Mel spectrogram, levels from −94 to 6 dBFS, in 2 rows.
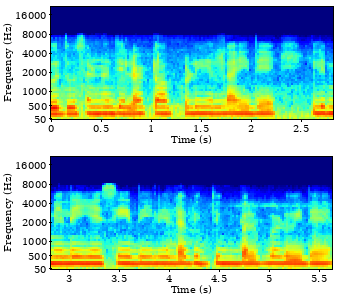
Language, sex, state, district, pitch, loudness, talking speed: Kannada, female, Karnataka, Raichur, 230 Hz, -14 LUFS, 150 wpm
